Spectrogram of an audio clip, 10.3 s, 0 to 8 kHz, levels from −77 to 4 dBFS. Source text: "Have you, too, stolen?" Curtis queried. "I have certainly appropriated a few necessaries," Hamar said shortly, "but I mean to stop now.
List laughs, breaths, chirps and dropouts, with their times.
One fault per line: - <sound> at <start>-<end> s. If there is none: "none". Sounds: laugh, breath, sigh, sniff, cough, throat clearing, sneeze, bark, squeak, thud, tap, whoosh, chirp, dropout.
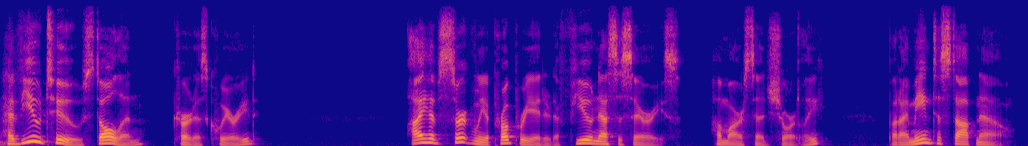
none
